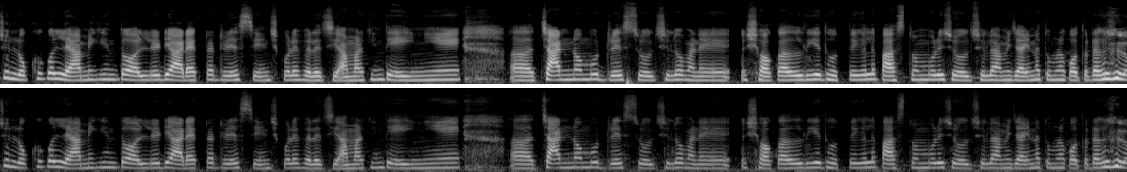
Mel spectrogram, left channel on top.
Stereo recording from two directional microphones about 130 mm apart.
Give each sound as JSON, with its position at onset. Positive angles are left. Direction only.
{"t": 0.0, "sound": "speech", "side_deg": 40}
